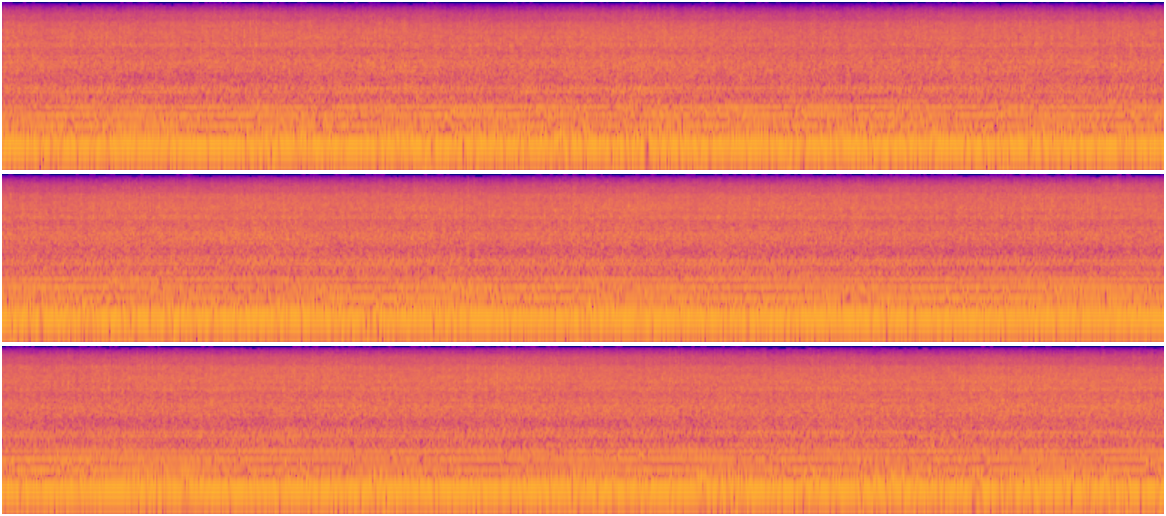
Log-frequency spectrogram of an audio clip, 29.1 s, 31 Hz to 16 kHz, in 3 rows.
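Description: Cessna 172's piston engine and propeller running steadily in flight: a constant drone with no change in pitch.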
